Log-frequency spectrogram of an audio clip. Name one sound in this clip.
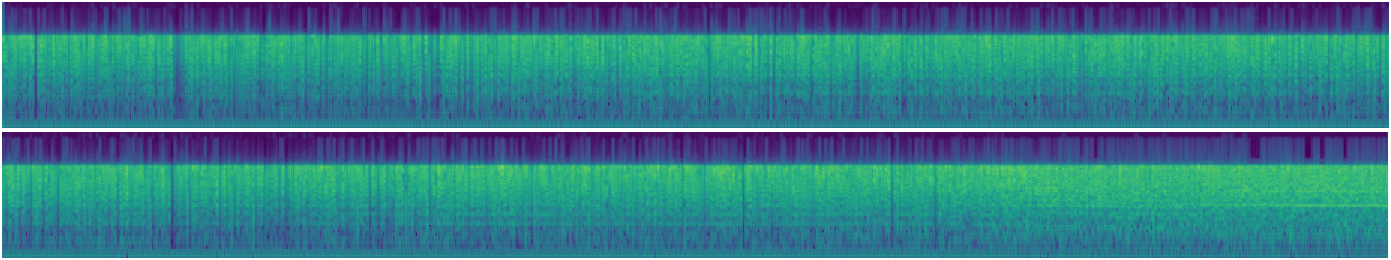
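Wind rushes hard past an open cockpit.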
